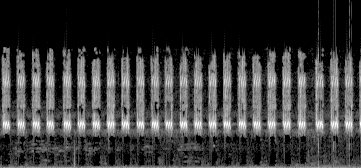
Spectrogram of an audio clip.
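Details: Insistent high chirps from a cricket, crisp bursts following each other at an even pace of about four a second, with only a soft low hum behind.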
